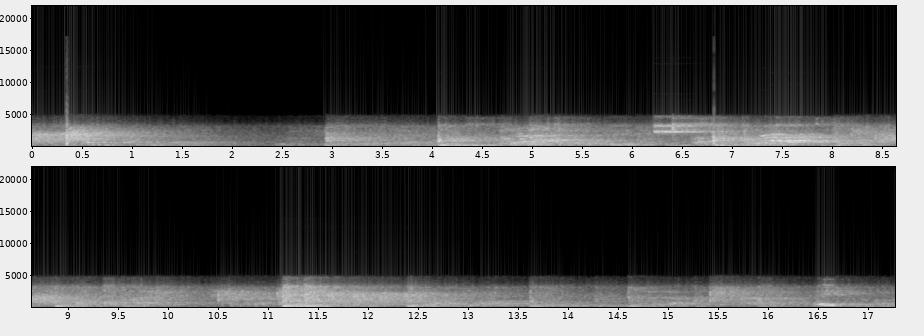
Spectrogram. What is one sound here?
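A volleyball thumps off players' hands in a large echoing gym.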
